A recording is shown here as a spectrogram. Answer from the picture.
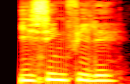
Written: isingfilet

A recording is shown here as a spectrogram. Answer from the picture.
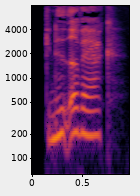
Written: gnidderværk

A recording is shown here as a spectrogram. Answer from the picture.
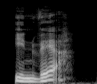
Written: enhver

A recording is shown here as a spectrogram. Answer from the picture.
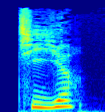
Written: tiger

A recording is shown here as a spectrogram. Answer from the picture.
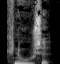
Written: knuser

